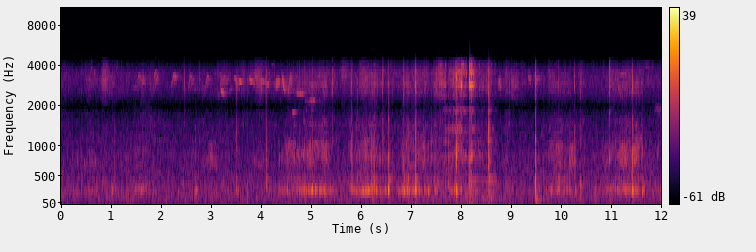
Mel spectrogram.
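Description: Irregular clicks, knocks and scraping from a push-rod drain inspection camera being fed along a broken pipe. The sounds grow busier about halfway through.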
